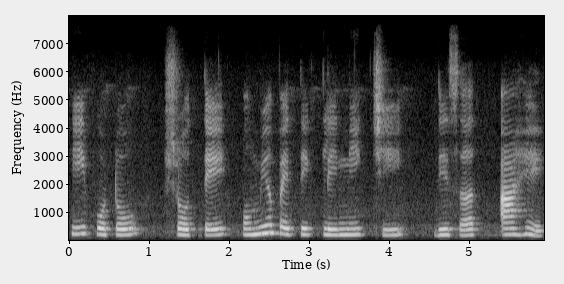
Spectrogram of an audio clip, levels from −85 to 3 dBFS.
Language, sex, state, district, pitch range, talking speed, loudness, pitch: Marathi, female, Maharashtra, Gondia, 200-215 Hz, 70 wpm, -19 LUFS, 210 Hz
